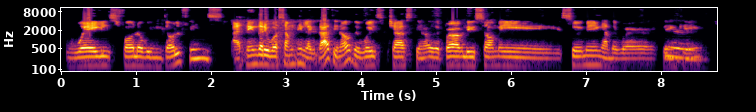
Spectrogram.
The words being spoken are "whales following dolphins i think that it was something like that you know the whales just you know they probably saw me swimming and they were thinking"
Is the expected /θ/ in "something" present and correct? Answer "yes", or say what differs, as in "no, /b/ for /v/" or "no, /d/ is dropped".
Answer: yes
